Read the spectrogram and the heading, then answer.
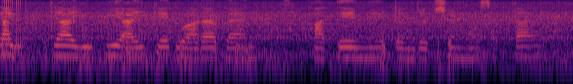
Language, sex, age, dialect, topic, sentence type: Hindi, female, 36-40, Marwari Dhudhari, banking, question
